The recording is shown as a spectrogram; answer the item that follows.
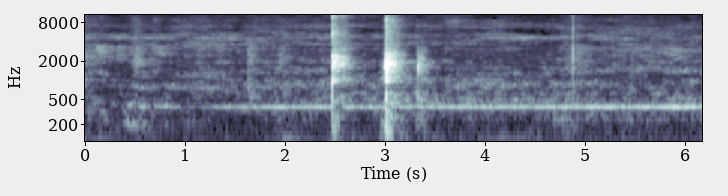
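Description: A steady faint electrical hum at one pitch, with two sharp knocks about two and a half and three seconds in and a light tick near the end.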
